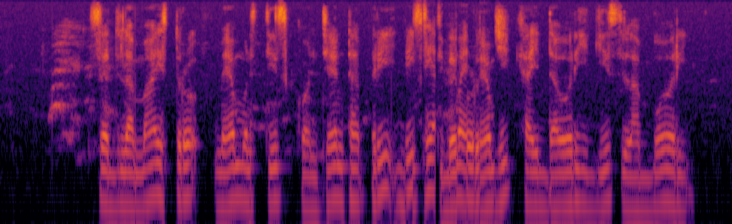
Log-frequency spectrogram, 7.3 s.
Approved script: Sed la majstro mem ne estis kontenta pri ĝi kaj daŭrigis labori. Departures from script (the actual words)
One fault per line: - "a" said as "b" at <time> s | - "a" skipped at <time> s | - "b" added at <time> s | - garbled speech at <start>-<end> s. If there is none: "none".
- "ne" skipped at 2.4 s
- garbled speech at 4.0-5.0 s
